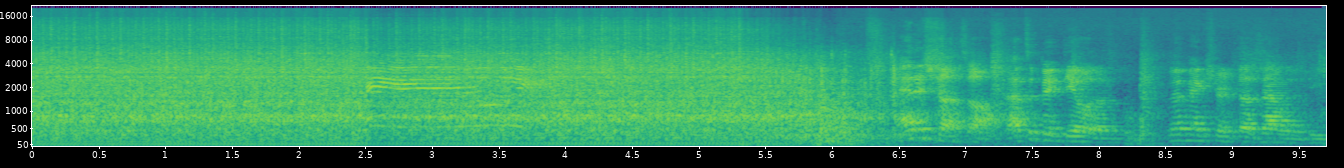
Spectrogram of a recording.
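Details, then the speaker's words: 12-valve Cummins diesel swapped into a Ford F600, running on the original key with a battery in the truck: loud, steady diesel clatter at an even idle for six seconds, then it winds down and shuts off cleanly. Normal idle and shutdown. "all right so got the truck running with the key with a battery in the truck no straps no cables"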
